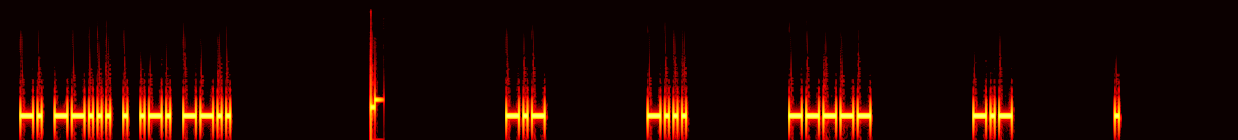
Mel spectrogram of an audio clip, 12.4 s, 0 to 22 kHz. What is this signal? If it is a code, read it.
Morse code, heard as a keyed tone, about 27 wpm, spaced as for 12 wpm, 700 Hz. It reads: N7ERZ KB0KE
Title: USA Call Signs - 5 Characters - 8x Character Spacing - 28wpm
